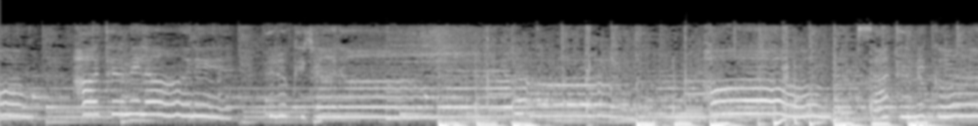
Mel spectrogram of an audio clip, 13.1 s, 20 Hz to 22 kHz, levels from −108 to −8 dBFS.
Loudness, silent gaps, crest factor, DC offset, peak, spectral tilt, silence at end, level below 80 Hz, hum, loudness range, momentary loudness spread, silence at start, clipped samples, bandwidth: -18 LUFS; none; 14 dB; under 0.1%; -2 dBFS; -6.5 dB/octave; 0 s; -22 dBFS; none; 6 LU; 9 LU; 0 s; under 0.1%; 10 kHz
